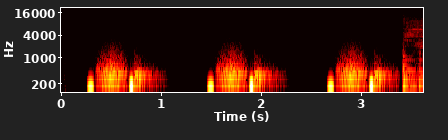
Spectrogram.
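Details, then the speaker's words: Simulation of pulsatile tinnitus, as described in CSF-venous fistula: slow rhythmic whooshing pulses at about 50 a minute, each a soft thump followed by a rushing swell, representing blood flow and pressure changes heard near the ear. "Bạn có thể bị ù tai, đặc biệt là ù tai theo nhịp đập. Đây là âm thanh của sự nhiễu loạn; bạn thực sự đang nghe thấy dòng máu chảy và sự thay đổi áp suất gần tai vì"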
